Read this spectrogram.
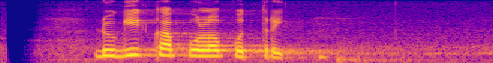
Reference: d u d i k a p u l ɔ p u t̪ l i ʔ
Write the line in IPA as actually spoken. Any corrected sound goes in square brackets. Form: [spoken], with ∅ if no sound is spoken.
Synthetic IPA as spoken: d u [ɡ] i k a p u l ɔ p u t̪ [ɾ] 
